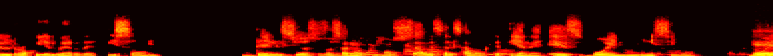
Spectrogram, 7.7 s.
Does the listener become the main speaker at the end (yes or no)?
yes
